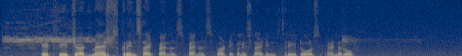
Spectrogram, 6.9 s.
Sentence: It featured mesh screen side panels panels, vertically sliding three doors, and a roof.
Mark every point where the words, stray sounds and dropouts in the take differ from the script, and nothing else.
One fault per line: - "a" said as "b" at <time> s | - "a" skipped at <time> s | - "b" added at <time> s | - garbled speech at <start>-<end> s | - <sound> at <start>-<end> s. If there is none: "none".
none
